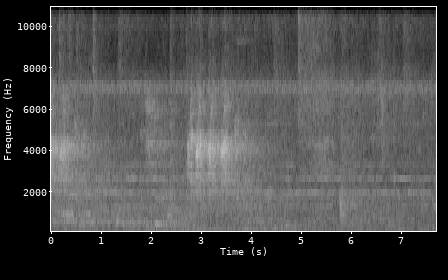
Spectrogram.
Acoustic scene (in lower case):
subway station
